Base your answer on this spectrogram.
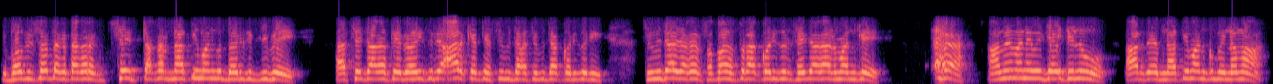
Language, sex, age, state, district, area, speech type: Odia, male, 60+, Odisha, Bargarh, urban, conversation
